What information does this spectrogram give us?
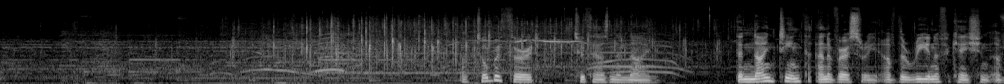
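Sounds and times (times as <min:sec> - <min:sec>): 
huge open-air crowd clapping: 0:01.4 - 0:10.0
people shouting: 0:02.3 - 0:05.2, 0:05.8 - 0:07.0
whistles: 0:02.7 - 0:07.7
speech: 0:04.6 - 0:06.6, 0:07.4 - 0:10.0.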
